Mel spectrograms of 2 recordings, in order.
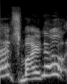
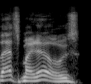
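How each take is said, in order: First: It is said big with lots of energy. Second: It is said flatly with little energy. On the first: The speaker calls it right. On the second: The speaker calls it wrong.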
